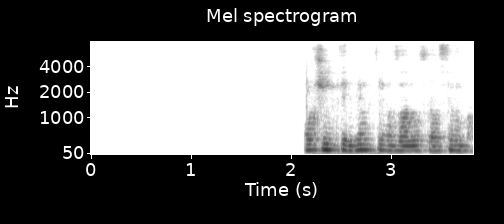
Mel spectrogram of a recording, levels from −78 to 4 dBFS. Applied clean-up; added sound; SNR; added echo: neural mask model DeepFilterNet 3.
